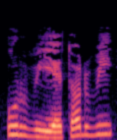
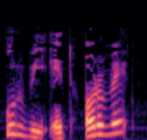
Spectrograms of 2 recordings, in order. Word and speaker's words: Urbi et Orbi: Y dice ella, en esta ocasión el Papa ha dirigido la bendición Urbi et Orbi, Orbi, a ver, lo digo bien, Urbi et Orbe de una forma especial a Siria ha dirigido la bendición Urbi et Orbe de una manera especial a Siria.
